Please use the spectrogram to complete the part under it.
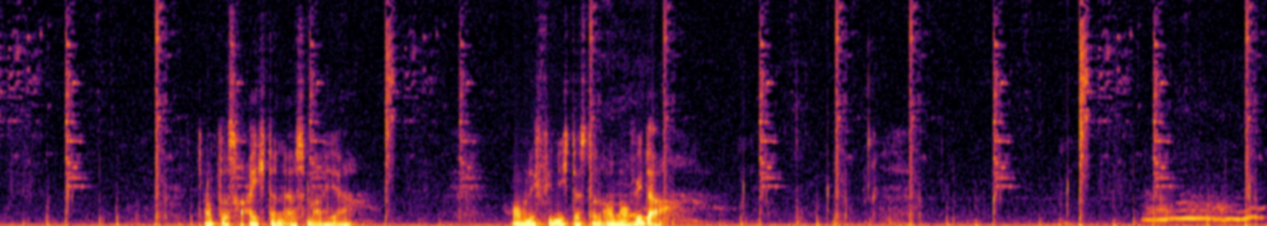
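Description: Blocks are dug with quick, repeated tapping and cracking sounds.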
